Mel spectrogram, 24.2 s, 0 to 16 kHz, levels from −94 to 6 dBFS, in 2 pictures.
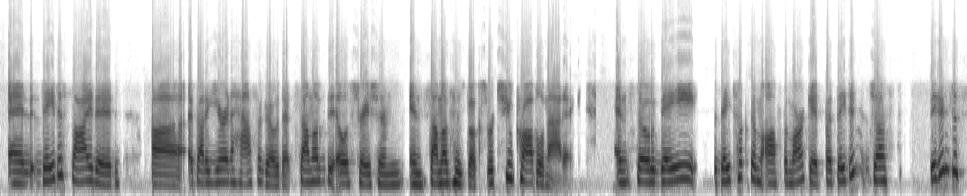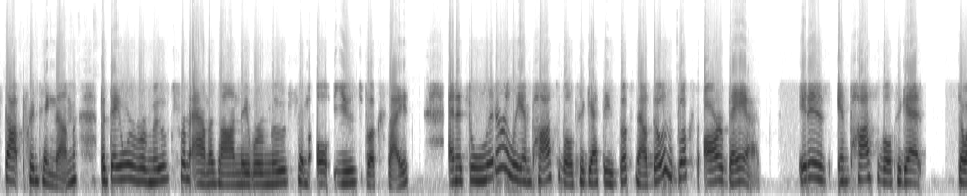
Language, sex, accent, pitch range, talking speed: English, female, American, 170-210 Hz, 190 wpm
